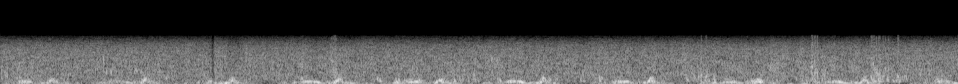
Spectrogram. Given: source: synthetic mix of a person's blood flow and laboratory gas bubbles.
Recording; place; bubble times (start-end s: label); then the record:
Doppler ultrasound of blood flow; precordium
0.00-0.22 s: bubbles
0.46-0.54 s: bubbles
1.01-1.15 s: bubbles
1.33-1.44 s: bubbles
1.65-1.70 s: bubbles
3.00-3.06 s: bubbles
3.28-3.43 s: bubbles
3.70-3.85 s: bubbles
3.92-4.26 s: bubbles
4.39-4.82 s: bubbles
4.87-5.06 s: bubbles
5.46-5.61 s: bubbles
5.68-5.71 s: bubbles
5.79-5.87 s: bubbles
5.92-6.05 s: bubbles
6.84-7.18 s: bubbles
7.48-7.90 s: bubbles
7.92-8.37 s: bubbles
8.61-9.12 s: bubbles
From the record:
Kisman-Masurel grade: 242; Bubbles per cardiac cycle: several, 3 to 8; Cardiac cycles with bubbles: 100%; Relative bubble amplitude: moderate (0.250 to 0.450); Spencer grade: 3 (all of the cardiac periods contain showers or single bubble signals, but not dominating or overriding the cardiac motion signals); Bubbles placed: anywhere in the cardiac cycle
